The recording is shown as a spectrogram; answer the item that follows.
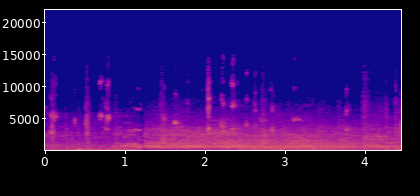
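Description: Live basketball game sound on an arena hardwood court: a ball bouncing and sneakers squeaking over a steady crowd murmur. The sound changes abruptly about a second in.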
